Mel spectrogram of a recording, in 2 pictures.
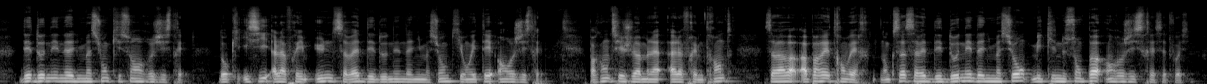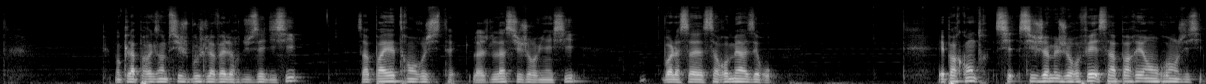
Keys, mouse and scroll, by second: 6.3-9.4 drag, 14.0-17.1 drag, 17.2-20.2 drag, 20.8-24.1 drag.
